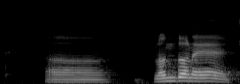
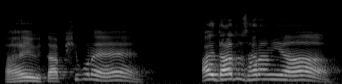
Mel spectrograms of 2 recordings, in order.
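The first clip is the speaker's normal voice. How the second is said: 피곤에 지친 사람의 푸념을 흉내 내기; 지친 하소연; 6 semitones higher, 6 dB louder, slower than usual. Acted. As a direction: act out a weary complaint, rising louder and higher. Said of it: "정말 지쳐 쓰러질". (지쳐서 투덜대는 연기)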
